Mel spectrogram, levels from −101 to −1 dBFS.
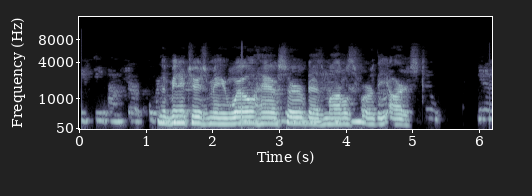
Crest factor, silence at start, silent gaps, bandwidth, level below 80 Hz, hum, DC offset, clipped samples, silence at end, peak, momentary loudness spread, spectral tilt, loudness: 18 dB; 0.05 s; 5.63-5.98 s; 6 kHz; -62 dBFS; none; under 0.1%; under 0.1%; 0 s; -6 dBFS; 18 LU; -9.5 dB/octave; -22 LUFS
